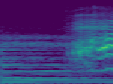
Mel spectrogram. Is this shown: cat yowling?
yes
